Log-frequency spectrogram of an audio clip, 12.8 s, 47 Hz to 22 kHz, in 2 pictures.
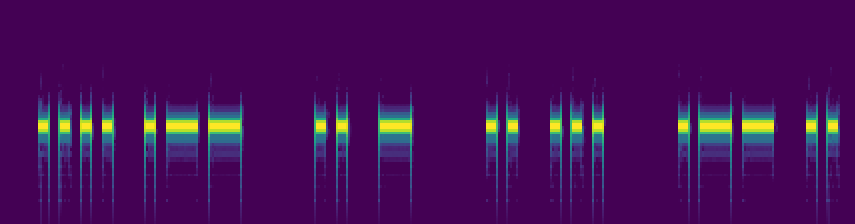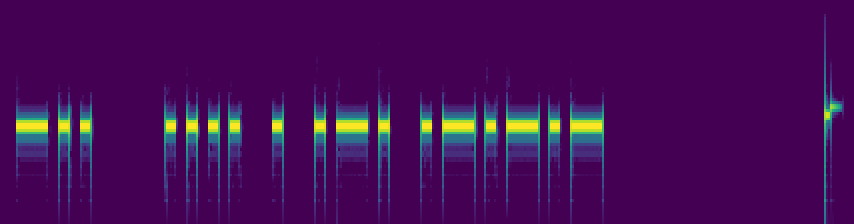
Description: Morse code, heard as a keyed tone, about 15 wpm, 700 Hz. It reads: HW IT IS WID HER.
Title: Sentences from Top 100 Words and Abbreviations 15wpm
